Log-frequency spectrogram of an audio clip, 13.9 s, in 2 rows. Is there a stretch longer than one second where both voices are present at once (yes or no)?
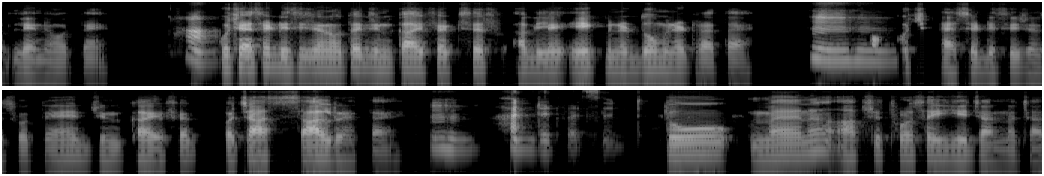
no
